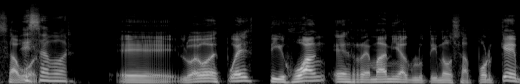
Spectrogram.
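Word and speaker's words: Di Huang: En chino se pronuncia Tijuan.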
